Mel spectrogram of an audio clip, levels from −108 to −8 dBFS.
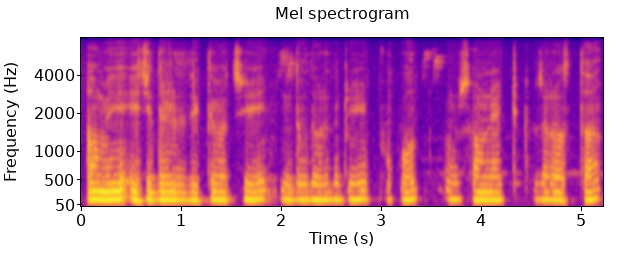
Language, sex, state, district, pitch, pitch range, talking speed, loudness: Bengali, male, West Bengal, Dakshin Dinajpur, 140 Hz, 140-145 Hz, 170 wpm, -18 LUFS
